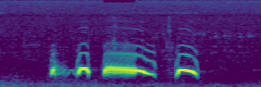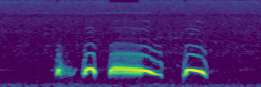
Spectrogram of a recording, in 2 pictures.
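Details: Spotted dove calling to stir other doves: two repeated phrases, each a short hoot, a quick note, a long sliding coo falling in pitch, then a final clipped coo.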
